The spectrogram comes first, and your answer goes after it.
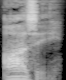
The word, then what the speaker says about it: Aussie: Why is Aussie normally pronounced with a Z sound?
